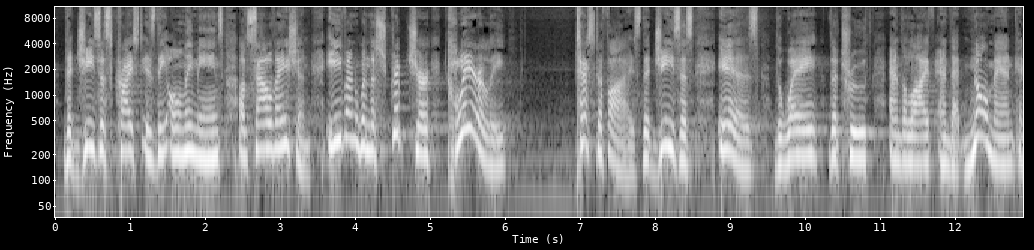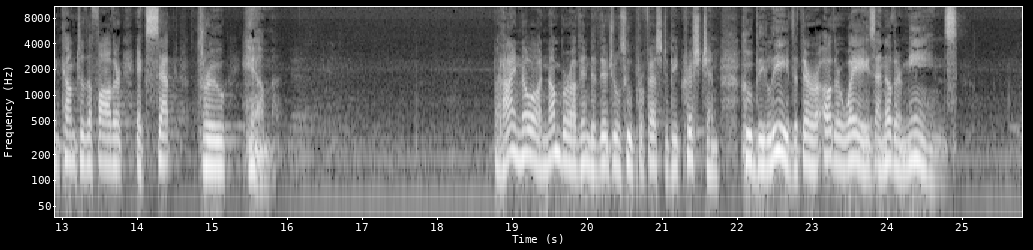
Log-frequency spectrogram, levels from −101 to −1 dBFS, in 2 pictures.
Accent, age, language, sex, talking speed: American, 60-79, English, male, 135 wpm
